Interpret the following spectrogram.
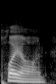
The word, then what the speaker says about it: Plaion: So it's actually called Playon.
